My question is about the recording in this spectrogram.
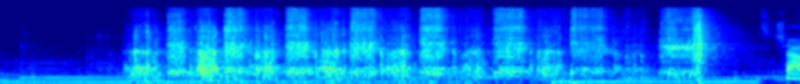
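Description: Hand-powered pull-cord food chopper whirring through fresh strawberries in a run of quick pulls, its blades spinning and clattering in the plastic bowl. The chopping starts about half a second in and stops just before the end.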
